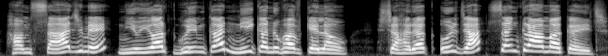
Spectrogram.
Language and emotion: Maithili, happy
